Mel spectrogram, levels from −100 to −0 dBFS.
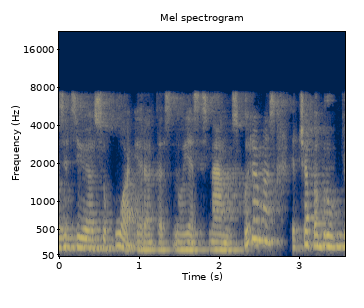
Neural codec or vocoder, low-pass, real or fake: none; 7.2 kHz; real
